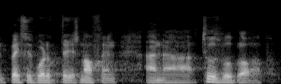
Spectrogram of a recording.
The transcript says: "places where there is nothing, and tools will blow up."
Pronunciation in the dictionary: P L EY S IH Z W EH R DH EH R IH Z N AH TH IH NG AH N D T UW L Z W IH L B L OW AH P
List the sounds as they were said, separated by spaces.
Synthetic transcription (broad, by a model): P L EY S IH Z W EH R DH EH R IH Z N AH TH IH NG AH N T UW Z W IH L B L OW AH P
